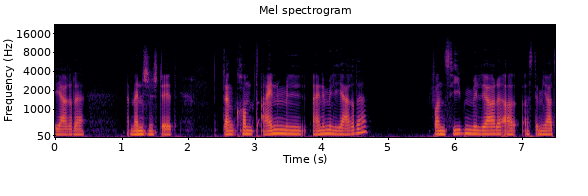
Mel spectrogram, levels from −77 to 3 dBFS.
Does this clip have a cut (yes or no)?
yes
